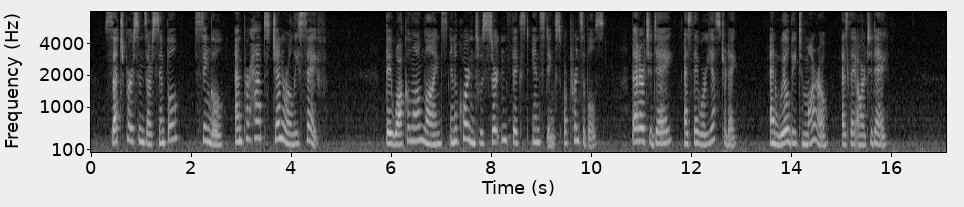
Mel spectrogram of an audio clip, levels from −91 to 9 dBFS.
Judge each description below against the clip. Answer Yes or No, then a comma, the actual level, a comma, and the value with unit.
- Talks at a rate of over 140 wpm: No, slow, 135 wpm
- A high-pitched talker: Yes, very high, 250 Hz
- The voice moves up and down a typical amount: Yes, average, 3.9 semitones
